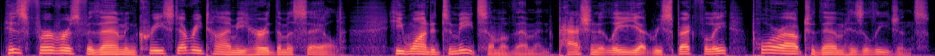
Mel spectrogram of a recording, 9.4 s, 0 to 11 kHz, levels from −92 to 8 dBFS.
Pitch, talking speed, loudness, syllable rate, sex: 120 Hz, 180 wpm, -18 LUFS, 5.4 syllables/s, male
